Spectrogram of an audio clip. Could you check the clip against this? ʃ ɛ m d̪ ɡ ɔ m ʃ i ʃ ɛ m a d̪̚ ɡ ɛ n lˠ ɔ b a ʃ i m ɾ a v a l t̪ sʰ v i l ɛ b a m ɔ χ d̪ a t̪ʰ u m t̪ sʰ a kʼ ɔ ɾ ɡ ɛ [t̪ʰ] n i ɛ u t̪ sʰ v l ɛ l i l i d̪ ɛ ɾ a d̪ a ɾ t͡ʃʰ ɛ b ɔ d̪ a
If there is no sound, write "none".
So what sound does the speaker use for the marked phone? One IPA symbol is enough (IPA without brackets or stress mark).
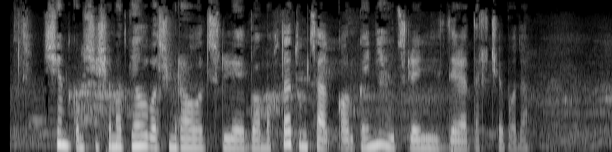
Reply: none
